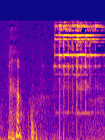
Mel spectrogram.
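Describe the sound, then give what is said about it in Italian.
A hand bell rings in rapid, repeated strokes, giving a bright, high, shimmering ring that follows a short burst of voice and then carries on steadily to the end. “Sveglia. Dove è la mia campana qua?”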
